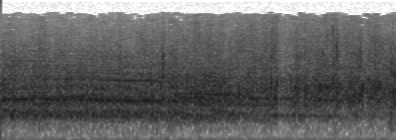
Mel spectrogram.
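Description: Crowd applause at a Fliptop rap battle, a dense, steady wash of clapping and crowd noise that holds at an even, loud level for two seconds.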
